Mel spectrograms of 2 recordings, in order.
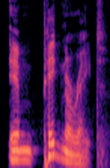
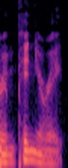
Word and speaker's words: impignorate: and then spell it impignorate the G could be silent i m p i g n o r a t e impignorate or impignorate I'm gonna say it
